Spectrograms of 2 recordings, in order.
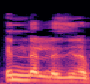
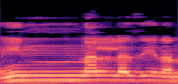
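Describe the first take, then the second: First: The nasal n sound is cut short. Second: The nasal n sound is held long. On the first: The speaker calls it wrong. "যদি গুন্না না পড়ে" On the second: The speaker calls it right. "যদি গুন্না না পড়ে, ইন্নাল্লাযীনা না পড়ে"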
